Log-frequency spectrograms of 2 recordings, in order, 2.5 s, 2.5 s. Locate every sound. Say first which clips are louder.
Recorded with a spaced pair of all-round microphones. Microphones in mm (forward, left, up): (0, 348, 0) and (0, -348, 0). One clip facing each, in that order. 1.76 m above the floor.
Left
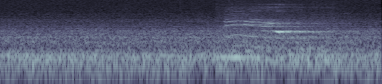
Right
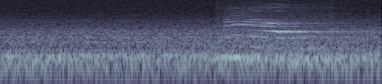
1.4 s a cat meowing: left 1 dB; 20° right (ahead or behind), 1.0 m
